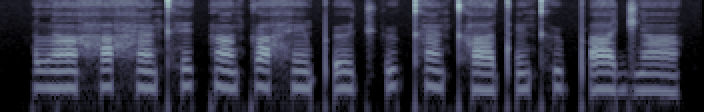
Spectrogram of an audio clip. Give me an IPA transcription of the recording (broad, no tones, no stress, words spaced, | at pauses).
lã hahæ̃kʰe kãka hẽ pʼøt͡ʃʼʉ kʰæ̃kʰatʼẽ kʰʉpʼad͡ʒã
